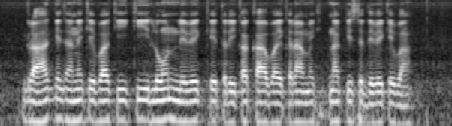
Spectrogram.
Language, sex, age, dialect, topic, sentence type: Bhojpuri, male, 18-24, Western, banking, question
